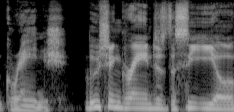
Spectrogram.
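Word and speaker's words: Grainge: Because Lucian, how do you pronounce that last name? Grange.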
